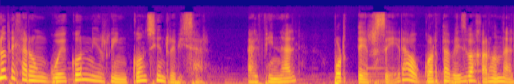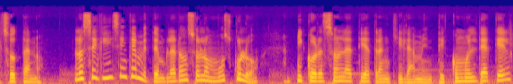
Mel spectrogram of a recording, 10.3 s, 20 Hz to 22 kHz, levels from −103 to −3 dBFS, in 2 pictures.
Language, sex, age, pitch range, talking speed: Spanish, female, 40-59, 135-215 Hz, 200 wpm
